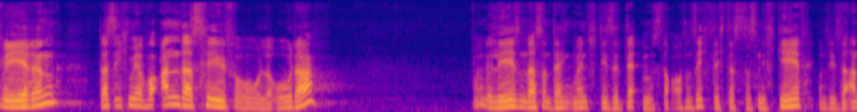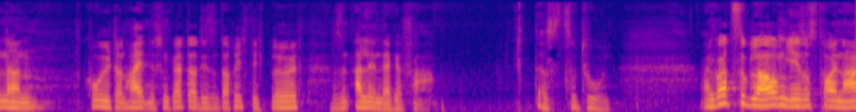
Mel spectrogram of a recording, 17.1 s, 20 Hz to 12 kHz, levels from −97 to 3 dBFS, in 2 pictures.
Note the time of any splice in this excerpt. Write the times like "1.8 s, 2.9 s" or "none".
8.1 s, 11.9 s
